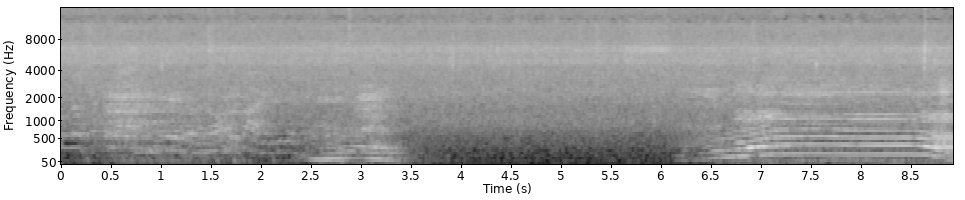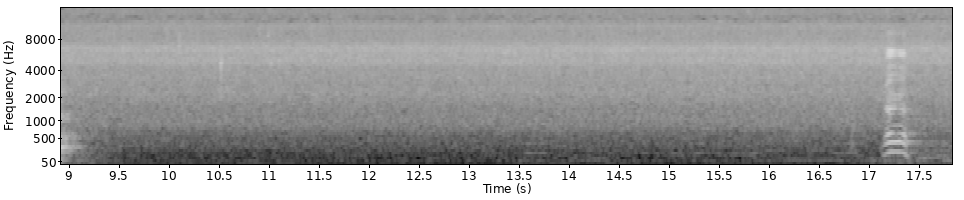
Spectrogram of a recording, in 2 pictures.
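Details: Twelve-month-old Friesian heifer calf from Pabna, Bangladesh, offered for sale, giving a long harmonic moo that rises then falls, about two seconds long, after shorter lowing sounds near the start; a faint background hiss and a brief knock near the end.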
